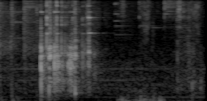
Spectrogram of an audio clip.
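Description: A brief clink of kitchenware about half a second in, followed by faint handling knocks.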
